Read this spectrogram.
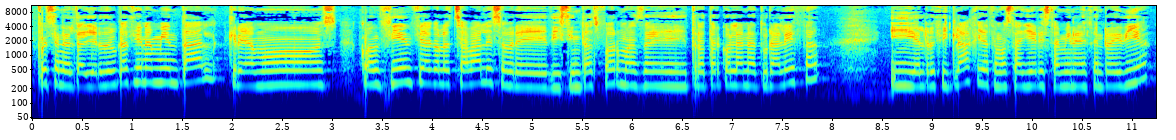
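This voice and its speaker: Young woman, from Madrid, steady explanations, fairly high, bright. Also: moderate pace.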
